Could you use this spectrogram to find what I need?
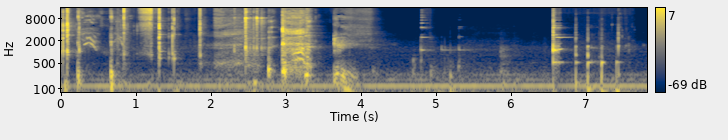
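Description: Glass clinks and clicks come from handling and opening a 22 oz bottle of AleSmith beer. Many sharp, bright taps are scattered throughout, with a short noisy burst near the middle and a cough.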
